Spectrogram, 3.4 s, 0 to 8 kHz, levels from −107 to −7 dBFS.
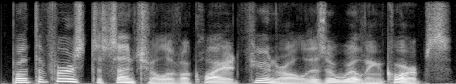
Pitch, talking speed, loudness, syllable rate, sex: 130 Hz, 210 wpm, -18 LUFS, 5.5 syllables/s, male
